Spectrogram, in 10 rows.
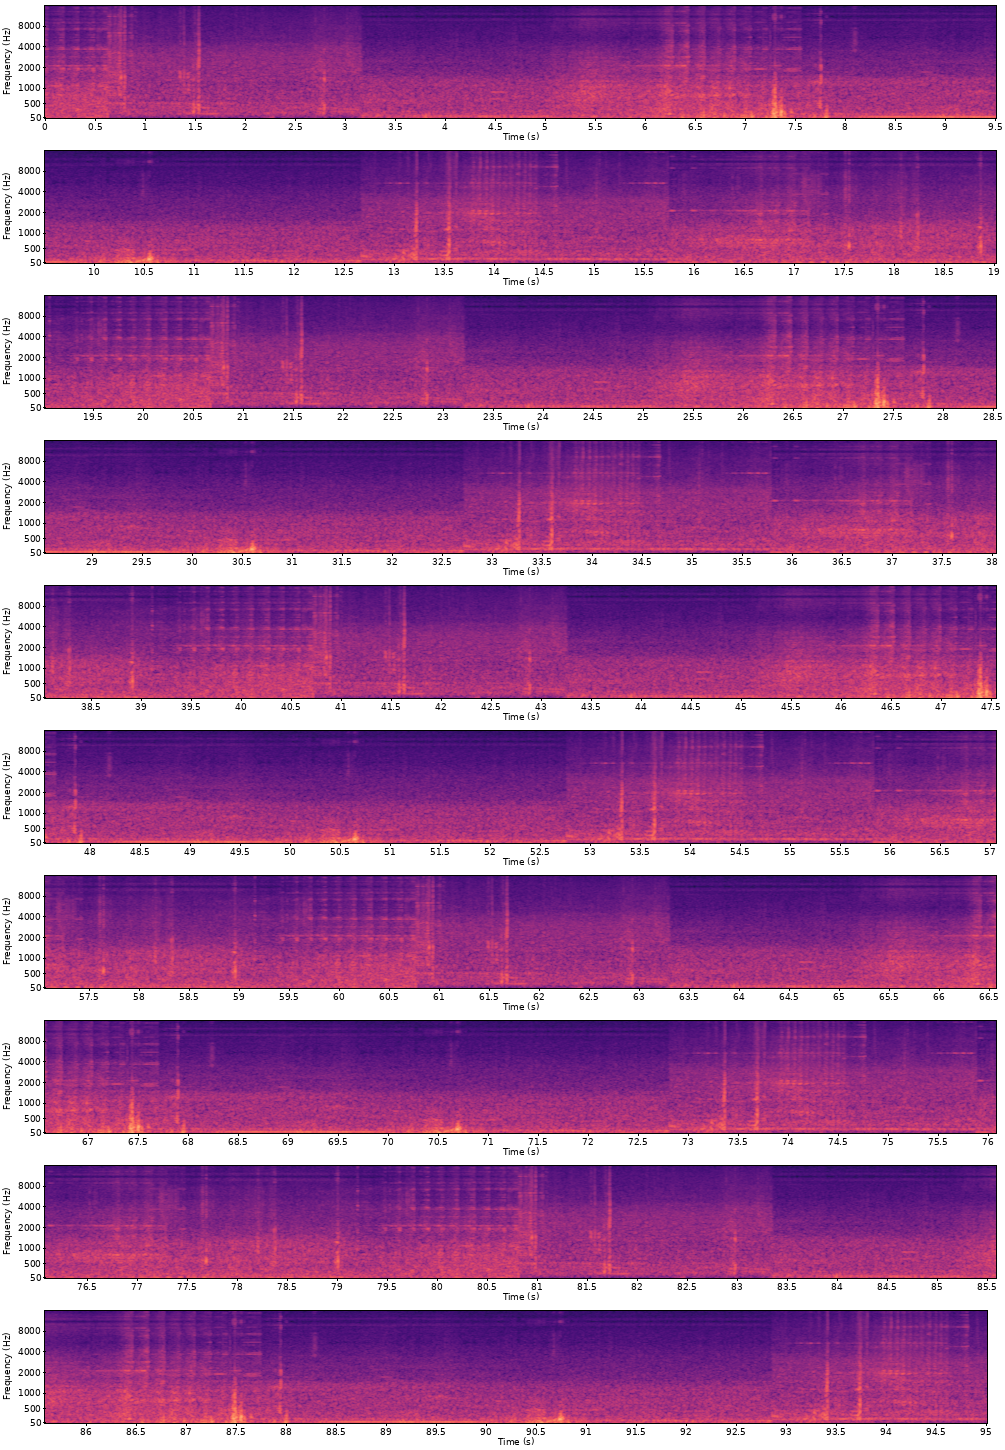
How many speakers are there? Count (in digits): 0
